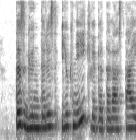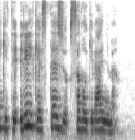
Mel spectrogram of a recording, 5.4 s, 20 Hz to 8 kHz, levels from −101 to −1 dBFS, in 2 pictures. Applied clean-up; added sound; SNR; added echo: none; none; none; none.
